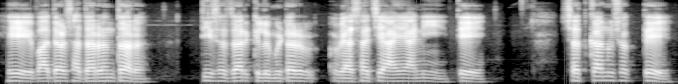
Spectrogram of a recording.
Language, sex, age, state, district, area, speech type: Marathi, male, 18-30, Maharashtra, Aurangabad, rural, spontaneous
